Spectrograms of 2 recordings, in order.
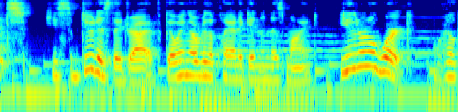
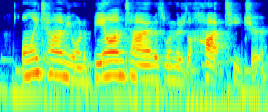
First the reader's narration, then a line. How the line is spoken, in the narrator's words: Bakugo grumbles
